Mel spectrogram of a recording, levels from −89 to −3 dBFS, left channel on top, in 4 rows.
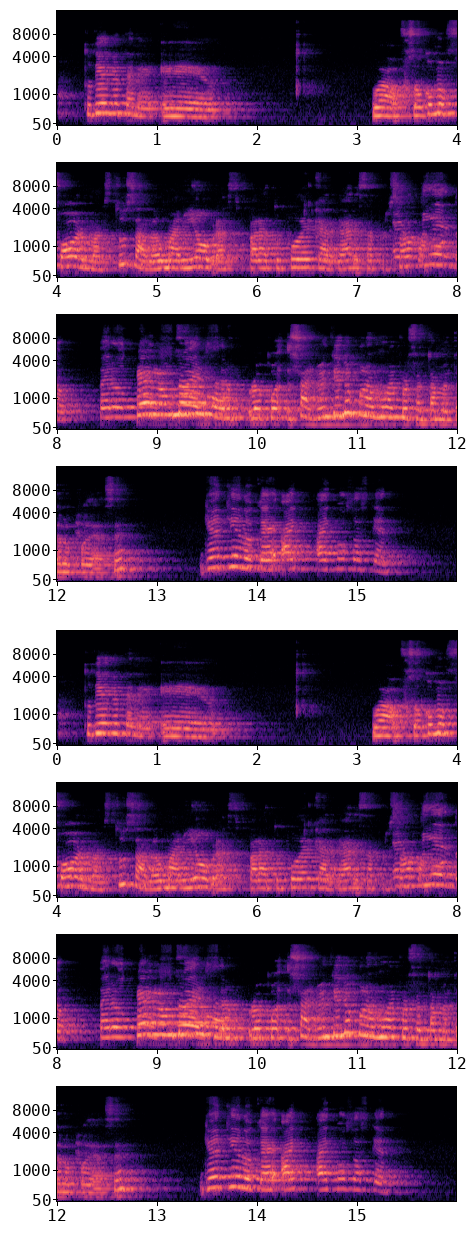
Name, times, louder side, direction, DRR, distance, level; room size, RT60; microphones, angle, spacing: voice 1, 0.3-1.6 3.2-7.7 8.8-12.7, left 1 dB, 5° left, -1 dB, 0.9 m, -25 dB
voice 2, 7.4-8.1 8.4-9.7 13.4-15.3, right 2 dB, 10° right, 1 dB, 1.6 m, -27 dB
13.0 x 10.5 x 4.7 m, 0.91 s
head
